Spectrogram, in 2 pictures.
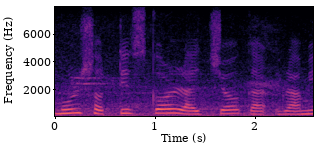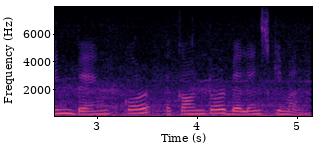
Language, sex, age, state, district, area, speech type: Assamese, female, 18-30, Assam, Kamrup Metropolitan, urban, read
